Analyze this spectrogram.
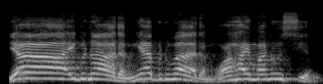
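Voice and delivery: high, loud, drawn-out summons; God calling mankind. Acted. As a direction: call out solemnly to all humanity. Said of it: "Allah berkata kepada hamba-hambanya".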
